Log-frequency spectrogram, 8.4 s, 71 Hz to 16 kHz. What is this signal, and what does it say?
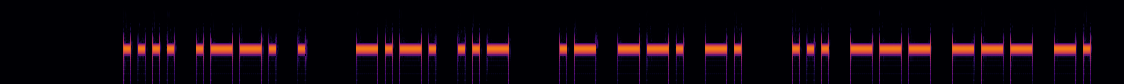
Morse code, heard as a keyed tone, about 22 wpm, 700 Hz. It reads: HPE CU AGN SOON
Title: Common QSO Phrases 22wpm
